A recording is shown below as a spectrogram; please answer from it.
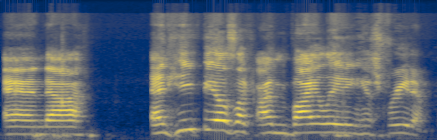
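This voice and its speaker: A man from Alberta, a gallery owner and teacher, rambling through animated anecdotes in casual chat. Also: high-pitched, slow, a little hiss or hum. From Alberta, Canada.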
